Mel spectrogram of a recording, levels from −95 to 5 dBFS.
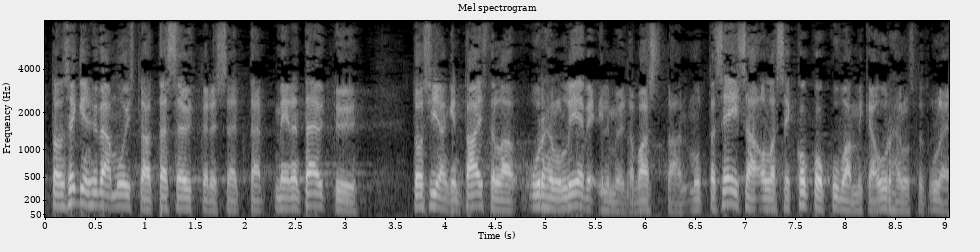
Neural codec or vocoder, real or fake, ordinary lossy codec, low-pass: none; real; none; none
